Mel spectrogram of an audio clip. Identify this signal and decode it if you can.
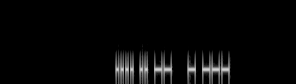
Morse code, heard as a keyed tone, about 50 wpm, 700 Hz. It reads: HIM TO
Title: Sets of 2 Words 50wpm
